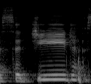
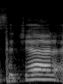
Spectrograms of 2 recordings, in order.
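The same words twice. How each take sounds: First: "Sajid" with an "ee" in the last syllable; trying a pronunciation. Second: "Sajad" with an open "ah" in the last syllable; trying another pronunciation. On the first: Host guesses at a viewer's name, trying "Sajid" with "ee". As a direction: say "Sajid" slowly, ending like "jeed". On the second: Host guesses at a viewer's name, trying "Sajad" with "ah". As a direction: say "Sajad" louder, ending like "zhahd". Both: Real, not acted. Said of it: "I don't know how to say your name".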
